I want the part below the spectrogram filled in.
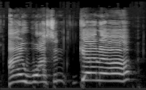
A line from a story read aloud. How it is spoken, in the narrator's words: cried, tears streaming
